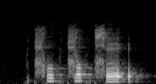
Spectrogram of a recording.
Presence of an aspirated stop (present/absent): present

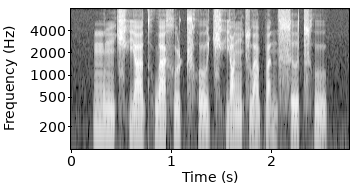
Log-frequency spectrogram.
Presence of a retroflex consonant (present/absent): present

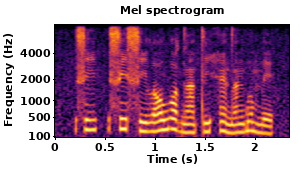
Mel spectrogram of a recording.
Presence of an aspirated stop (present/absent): absent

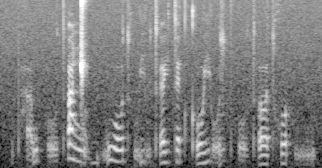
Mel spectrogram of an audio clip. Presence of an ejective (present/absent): present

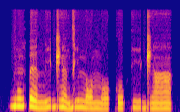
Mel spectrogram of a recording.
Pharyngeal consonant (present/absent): absent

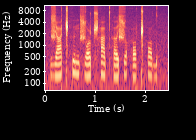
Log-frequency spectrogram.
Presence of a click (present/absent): present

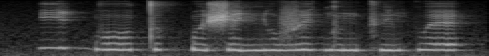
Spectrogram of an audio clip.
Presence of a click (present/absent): absent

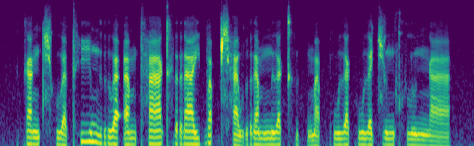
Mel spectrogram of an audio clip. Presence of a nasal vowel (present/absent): absent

